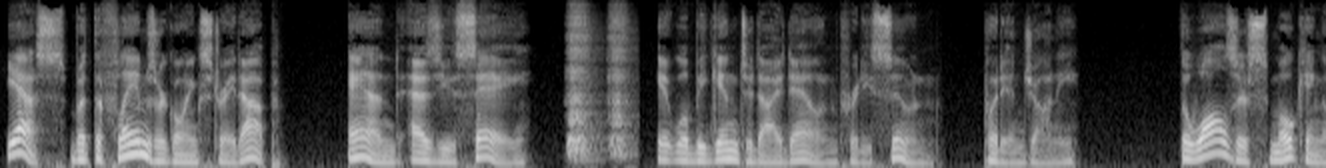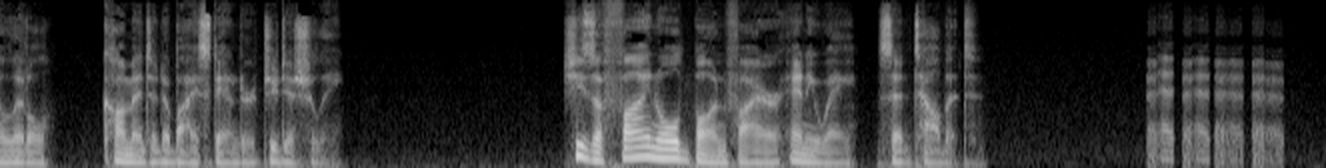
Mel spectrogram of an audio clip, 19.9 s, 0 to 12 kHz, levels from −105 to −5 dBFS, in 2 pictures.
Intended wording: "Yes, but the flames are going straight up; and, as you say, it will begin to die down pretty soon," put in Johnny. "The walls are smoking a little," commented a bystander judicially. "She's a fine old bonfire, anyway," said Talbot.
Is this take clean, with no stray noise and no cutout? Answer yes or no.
no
